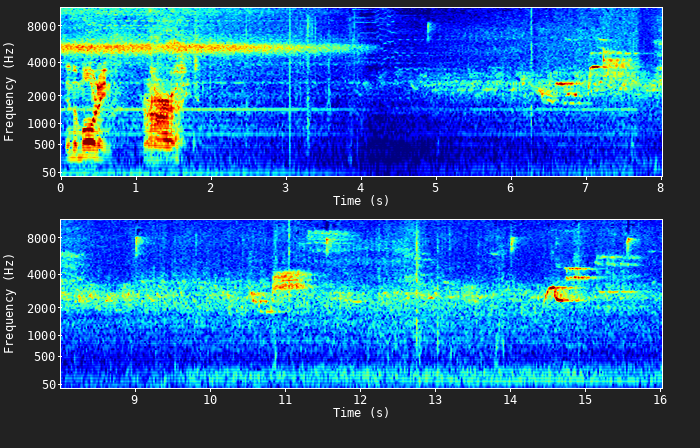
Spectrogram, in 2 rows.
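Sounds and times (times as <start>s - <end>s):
birds chirping: 0.0s - 16.0s
outdoor background noise: 0.0s - 16.0s
low steady rumble: 4.6s - 16.0s.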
